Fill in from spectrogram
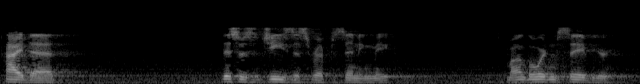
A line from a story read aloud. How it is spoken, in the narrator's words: softly said to the judge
